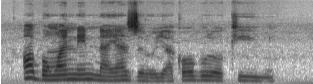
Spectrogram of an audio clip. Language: Igbo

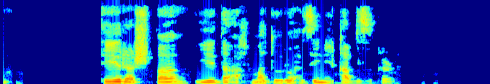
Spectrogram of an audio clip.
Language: Pashto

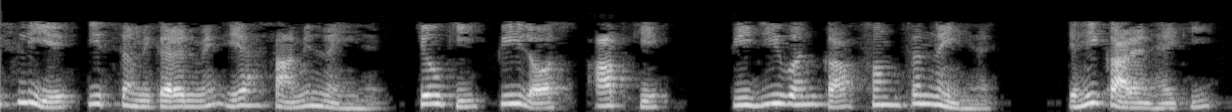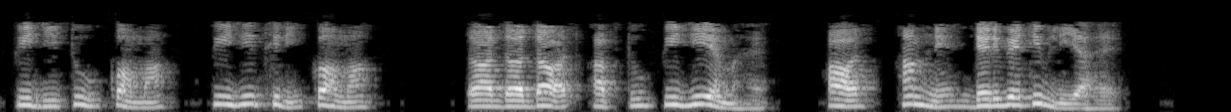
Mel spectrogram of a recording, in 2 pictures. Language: Hindi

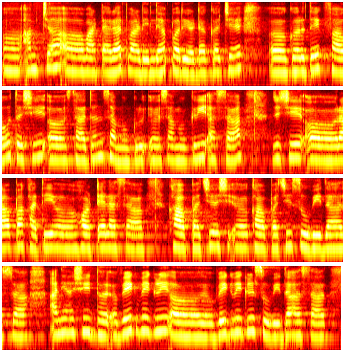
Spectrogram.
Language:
Konkani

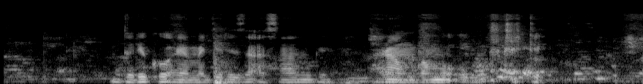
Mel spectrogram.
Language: Kinyarwanda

